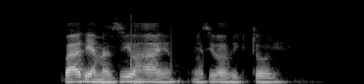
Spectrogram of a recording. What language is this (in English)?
Swahili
